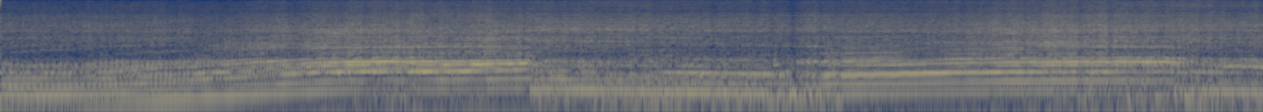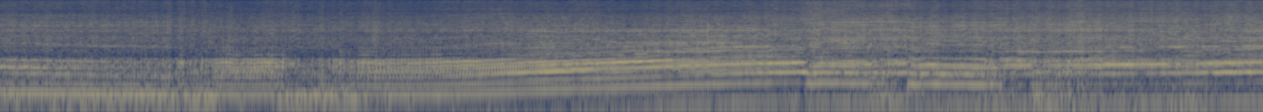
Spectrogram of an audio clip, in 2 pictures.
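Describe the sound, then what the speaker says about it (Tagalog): Steady engine drone fills the clip, recorded from a moving vehicle on a Philippine road in traffic, with rising and falling revs of nearby cars and motorcycles under constant wind and road noise, and no talking. "Traffic."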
